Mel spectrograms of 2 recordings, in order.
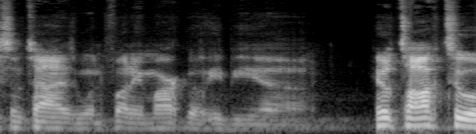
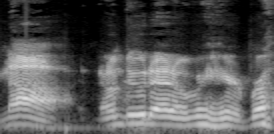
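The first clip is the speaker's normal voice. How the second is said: raised, higher warning yell; half-joking shout across the store; mock shout; 5 semitones higher, 4 dB louder than usual. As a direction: call it out like an annoyed shopper. Acting out angry shoppers.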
